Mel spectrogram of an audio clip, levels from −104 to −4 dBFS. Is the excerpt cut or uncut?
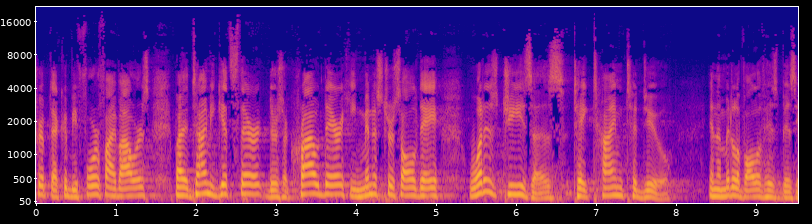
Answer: uncut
